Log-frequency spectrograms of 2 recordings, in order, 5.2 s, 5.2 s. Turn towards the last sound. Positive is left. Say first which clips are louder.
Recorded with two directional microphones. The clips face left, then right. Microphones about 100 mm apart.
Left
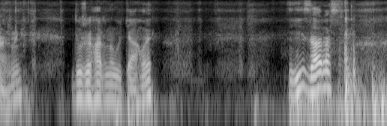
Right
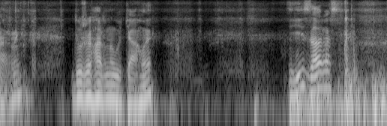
# left 8 dB
turn(degrees=45)  # may be behind; listen again after turning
